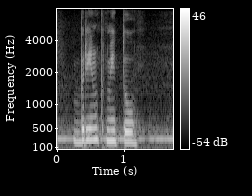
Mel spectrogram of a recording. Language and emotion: Russian, neutral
